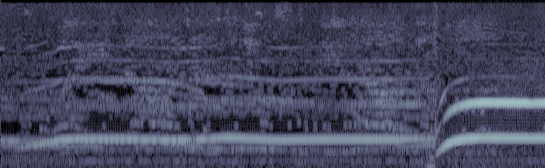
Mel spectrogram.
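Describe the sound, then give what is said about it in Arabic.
A large wolf howls in long, sustained tones, holding a steady pitch before a sharp upward glide near the end, then carrying on at a higher pitch. “شوفوا الذئب الصغير اللي كان هو اللي كان ده، أصبح الذئب الكبير اللي بقى يعوي في الجهة الأخرى، والعواء شوفوا إزاي.”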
